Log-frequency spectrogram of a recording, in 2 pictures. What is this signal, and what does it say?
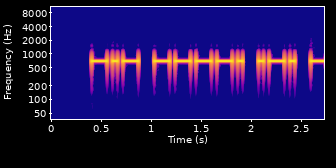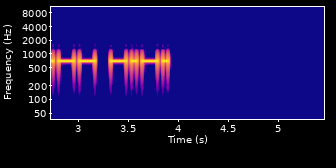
Morse code, heard as a keyed tone, about 22 wpm, 700 Hz. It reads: K9ROC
